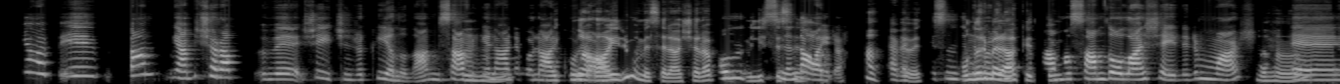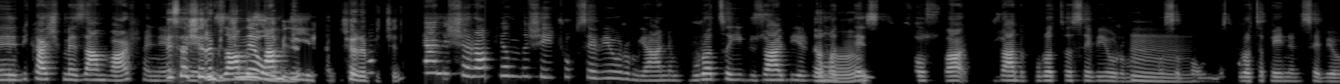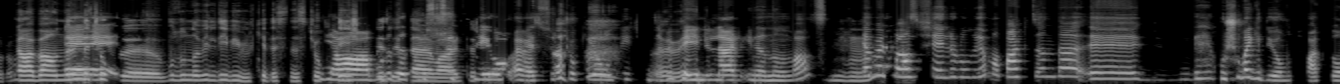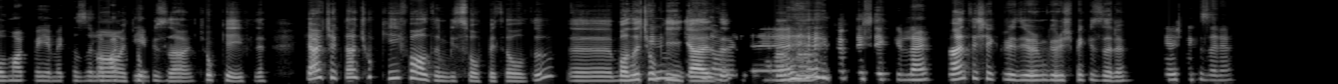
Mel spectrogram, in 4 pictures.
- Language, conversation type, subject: Turkish, podcast, Genel olarak yemek hazırlama alışkanlıkların nasıl?
- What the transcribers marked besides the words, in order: other background noise; chuckle; unintelligible speech; chuckle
